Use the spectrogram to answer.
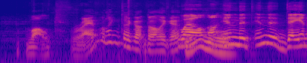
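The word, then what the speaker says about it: Dolagen: But it's pronounced quickly, Dolagan.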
